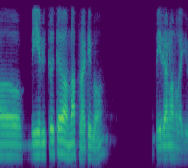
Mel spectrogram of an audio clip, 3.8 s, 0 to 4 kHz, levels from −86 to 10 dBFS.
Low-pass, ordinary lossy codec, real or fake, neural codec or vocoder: 3.6 kHz; none; fake; codec, 16 kHz, 0.5 kbps, X-Codec, HuBERT features, trained on balanced general audio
